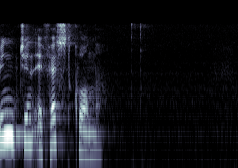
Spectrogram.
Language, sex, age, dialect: Faroese, female, 15-35, Vágar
